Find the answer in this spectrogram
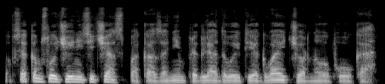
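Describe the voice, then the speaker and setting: A man narrating a first-person fantasy audiobook in a measured, even manner. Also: deep voice, no echo, studio quality.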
